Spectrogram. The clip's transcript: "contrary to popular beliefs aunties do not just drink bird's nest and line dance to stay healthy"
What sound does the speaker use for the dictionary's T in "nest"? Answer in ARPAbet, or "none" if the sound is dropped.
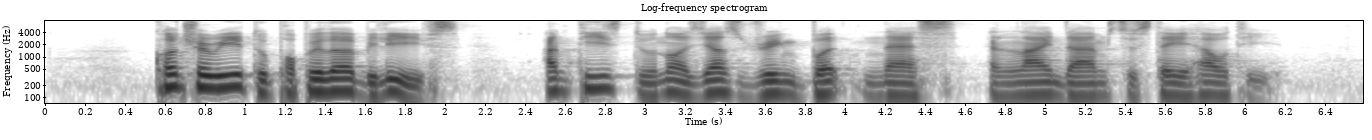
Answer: none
